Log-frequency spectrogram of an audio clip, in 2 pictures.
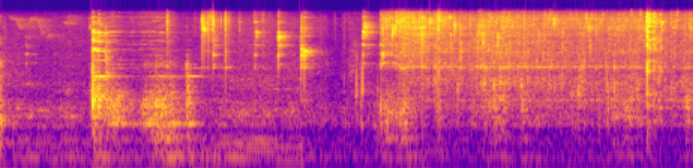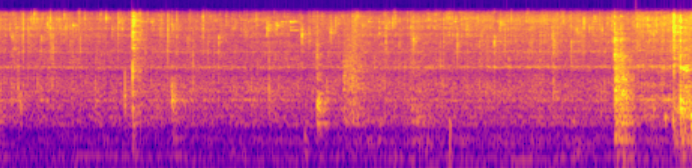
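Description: A beans and peas curry fries in plenty of hot oil with a steady, dense sizzle, close and loud, broken early by a few stirring scrapes and clinks.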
